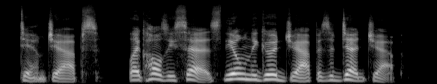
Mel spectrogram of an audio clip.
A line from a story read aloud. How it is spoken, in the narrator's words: a hefty man behind Peggy grunted to a friend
